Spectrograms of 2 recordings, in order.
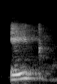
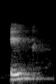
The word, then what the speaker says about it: ache: Okay, so you know the word make, to make a cake? Okay. Ache is like this. Make, ache, ache.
